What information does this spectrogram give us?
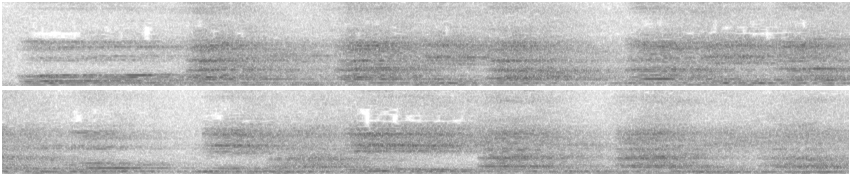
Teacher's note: pengucapan huruf hamzahnya diperbesar powernya, ada sifat syiddah ya, di kuat.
